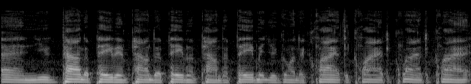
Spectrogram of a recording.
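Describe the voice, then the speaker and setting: A man with an American accent speaks at a fairly low pitch in a flat, monotone delivery. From Pittsburgh, Pennsylvania. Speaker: staffing agency owner. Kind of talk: interview.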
